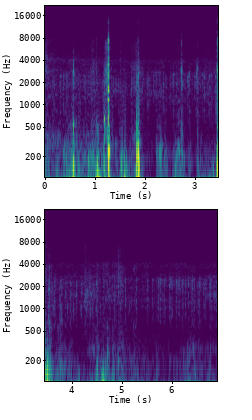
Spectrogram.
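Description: Handling noise from a handheld camera being swung about: several sharp knocks and rubbing, the loudest about a second in and again halfway through. Under it, a steady high hum of night insects.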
